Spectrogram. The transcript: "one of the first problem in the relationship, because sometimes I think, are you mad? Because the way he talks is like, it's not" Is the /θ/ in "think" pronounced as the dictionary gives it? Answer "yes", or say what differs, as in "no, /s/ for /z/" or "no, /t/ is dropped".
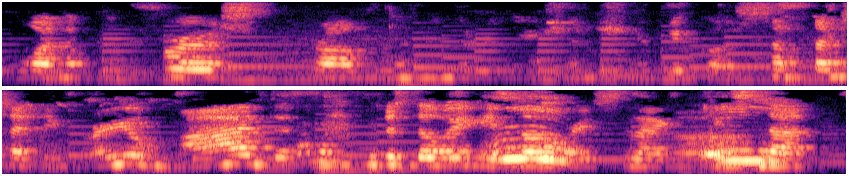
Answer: no, /t/ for /θ/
